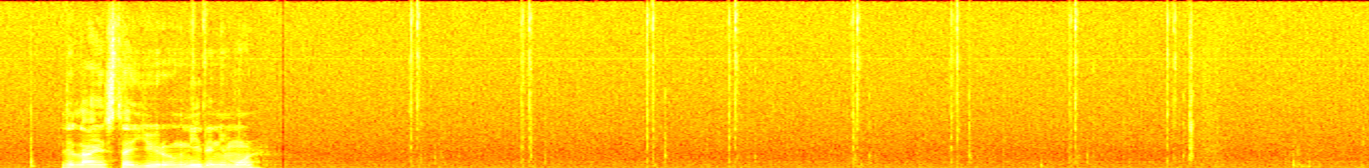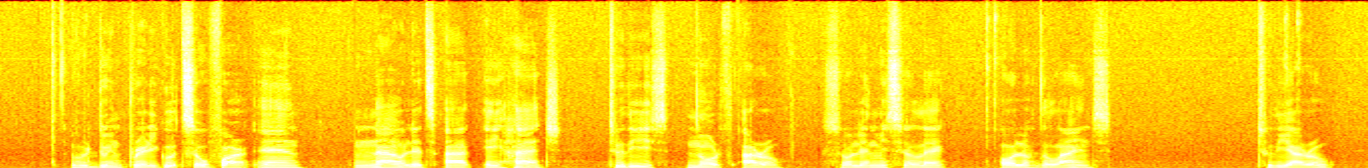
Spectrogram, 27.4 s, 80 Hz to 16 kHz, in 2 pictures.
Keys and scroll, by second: 2.4 Delete, 4.3 Delete, 21.7 Escape.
